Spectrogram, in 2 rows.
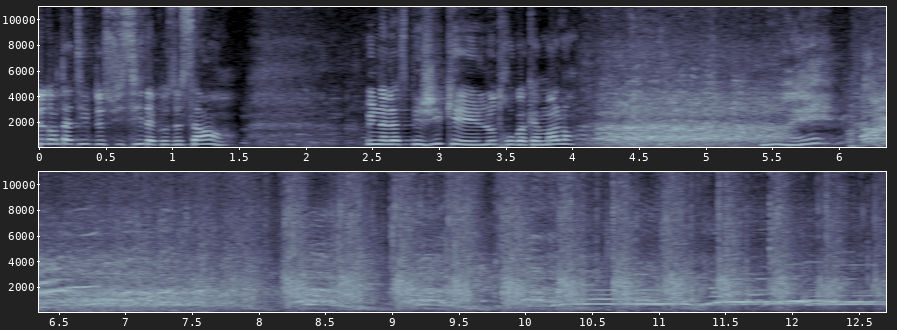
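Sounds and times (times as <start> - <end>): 
speech: 0.1 - 7.0
laughter: 4.0 - 8.2
crowd clapping after a comedy sketch: 6.2 - 12.6.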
